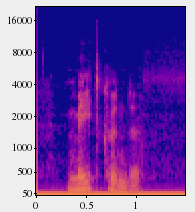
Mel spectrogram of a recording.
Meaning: geometry
- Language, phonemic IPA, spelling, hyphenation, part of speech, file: Dutch, /ˈmeːtˌkʏn.də/, meetkunde, meet‧kun‧de, noun, Nl-meetkunde.ogg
